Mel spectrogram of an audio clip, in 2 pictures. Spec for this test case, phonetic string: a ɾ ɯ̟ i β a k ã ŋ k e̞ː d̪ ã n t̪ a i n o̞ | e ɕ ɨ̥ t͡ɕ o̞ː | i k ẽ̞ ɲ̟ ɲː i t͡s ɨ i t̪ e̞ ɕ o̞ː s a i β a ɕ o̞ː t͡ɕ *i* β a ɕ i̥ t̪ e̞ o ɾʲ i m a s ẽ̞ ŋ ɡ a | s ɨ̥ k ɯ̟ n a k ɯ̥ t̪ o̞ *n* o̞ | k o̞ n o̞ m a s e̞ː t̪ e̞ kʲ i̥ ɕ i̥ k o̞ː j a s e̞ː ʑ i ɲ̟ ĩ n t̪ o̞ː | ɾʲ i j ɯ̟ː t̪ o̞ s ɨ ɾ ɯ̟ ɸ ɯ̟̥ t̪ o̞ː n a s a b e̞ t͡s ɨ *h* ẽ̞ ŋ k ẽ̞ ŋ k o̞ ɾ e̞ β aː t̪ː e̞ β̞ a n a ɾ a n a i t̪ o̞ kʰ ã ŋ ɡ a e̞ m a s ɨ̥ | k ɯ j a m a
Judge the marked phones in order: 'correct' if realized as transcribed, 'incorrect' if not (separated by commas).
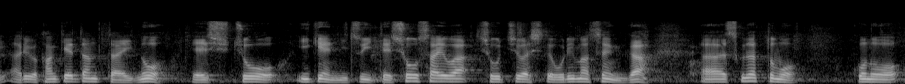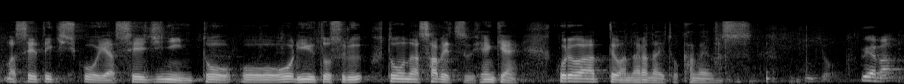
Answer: correct, incorrect, correct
